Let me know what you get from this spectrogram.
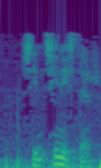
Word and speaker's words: Sinister: Yo, fíjate que tengo ganas de ver, no sé si habéis visto, mm, Sinister. sinister, bien pronunciado, Sinister.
